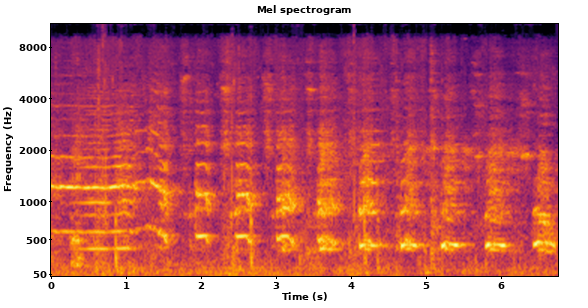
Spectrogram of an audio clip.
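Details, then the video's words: A stubborn donkey resisting restraint during hoof trimming, tossing its head and sighing: a series of rhythmic, strained honking calls repeated about twice a second, with a low droning background. "ロバは頭を前後に揺らし、「フーフー」という鳴き声を上げ続けていた。"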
